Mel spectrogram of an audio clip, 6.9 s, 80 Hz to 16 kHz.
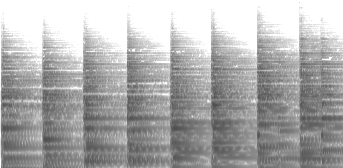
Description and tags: For use at your leisure. I make most of them at 140 bpm so hopefully one day they make their way into dubstep.
Chop/splice/dice/herbs and spice them, best served piping hot, enjoy.
Fondest regards,
Recorded with Logic Pro 9 using the EXS24 sampler of the steinway piano (Logic Pro default) with a touch of reverb to thicken out the sound.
